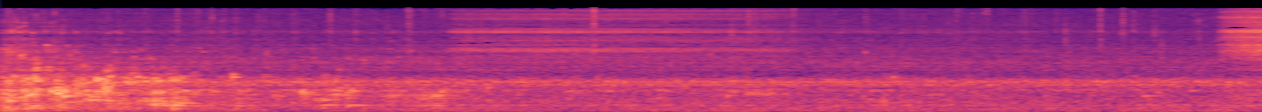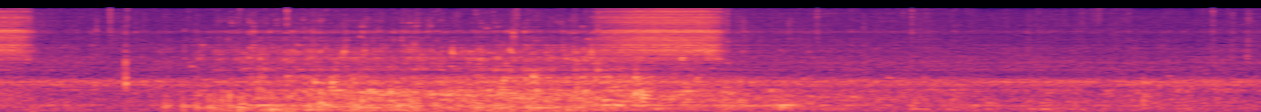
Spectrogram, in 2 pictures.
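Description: Scuba regulator breathing underwater. A burble of exhaled bubbles comes at the start, a hissing inhale follows a couple of seconds in and again briefly around the middle, and a second, longer rush of exhaust bubbles comes in the second half.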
